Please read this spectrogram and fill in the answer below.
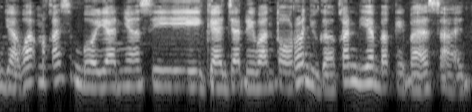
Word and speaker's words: Dewantara: itu seperti konsep kihajardewantoro jadi bacanya meskipun tulisannya Dewantara tetapi kita membahasakan nya adalah Dewantoro nah Dewantara itu memang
